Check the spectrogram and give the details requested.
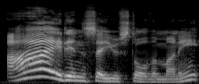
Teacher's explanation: if you're emphasizing I what it means is well I didn't say you stole the money someone else said it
